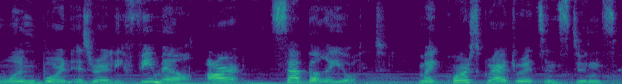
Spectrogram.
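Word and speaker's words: צבר: in Israel as sabis by simply Shifting the syllable emphasis from sabar referring to the cactus to sabar both written the same in Hebrew we land on the Hebrew term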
